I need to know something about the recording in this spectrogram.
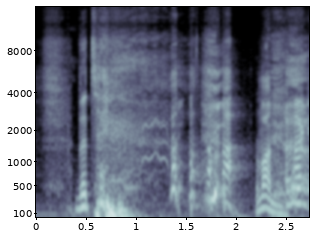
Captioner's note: laughs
